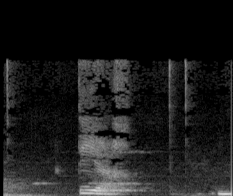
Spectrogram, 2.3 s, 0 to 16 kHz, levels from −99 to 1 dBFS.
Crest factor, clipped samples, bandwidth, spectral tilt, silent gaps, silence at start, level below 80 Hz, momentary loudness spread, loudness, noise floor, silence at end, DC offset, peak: 16 dB; under 0.1%; 11.5 kHz; -6.5 dB/octave; none; 0.05 s; -52 dBFS; 24 LU; -27 LUFS; -52 dBFS; 0 s; under 0.1%; -12 dBFS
